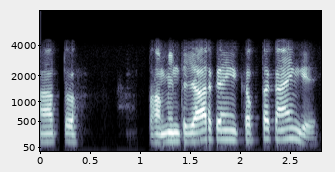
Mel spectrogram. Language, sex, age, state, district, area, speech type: Hindi, male, 45-60, Uttar Pradesh, Mau, rural, conversation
